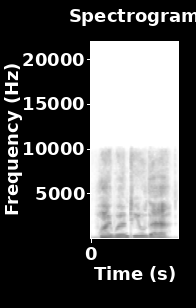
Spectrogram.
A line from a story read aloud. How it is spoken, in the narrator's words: cried Frodo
